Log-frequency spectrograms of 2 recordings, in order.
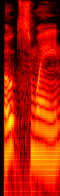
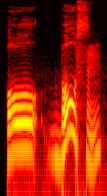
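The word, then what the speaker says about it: Boatswain: of the trader joe's boat swain or actually wait that's not the right way to box wayne oh swain pronounced bolson it's their like house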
